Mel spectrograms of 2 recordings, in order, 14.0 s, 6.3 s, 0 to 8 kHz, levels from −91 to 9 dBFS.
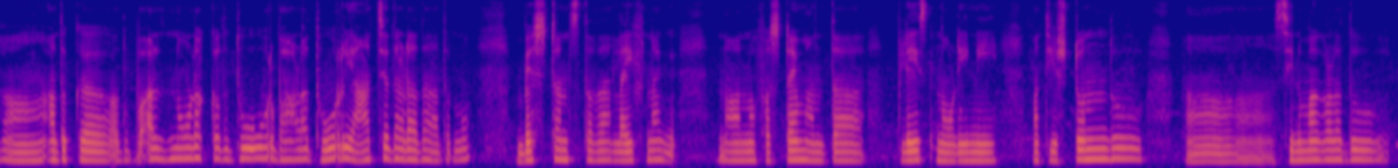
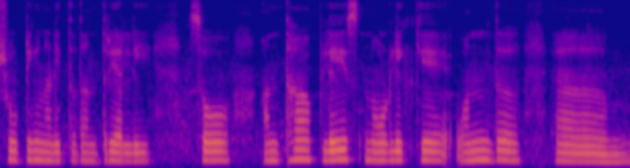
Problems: background sounds at intervals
